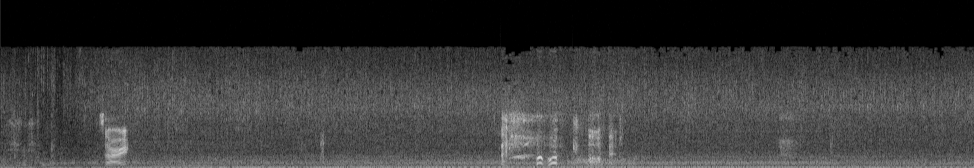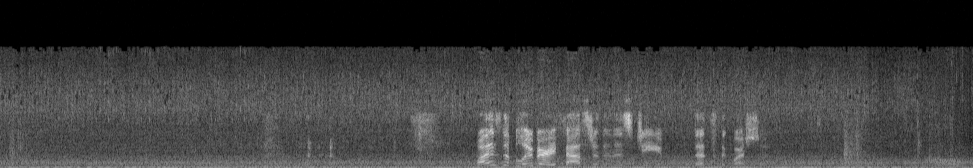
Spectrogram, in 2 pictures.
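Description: A woman talks with animation close to a headset microphone.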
